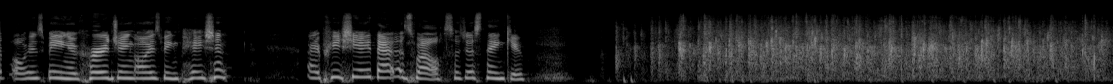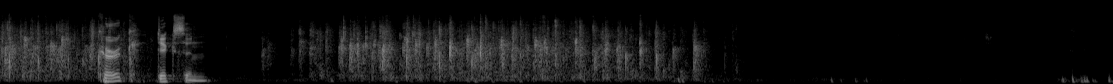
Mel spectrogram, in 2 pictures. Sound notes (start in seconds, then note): 6.0 applause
